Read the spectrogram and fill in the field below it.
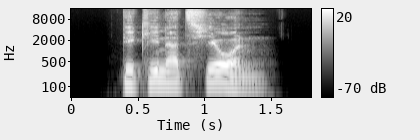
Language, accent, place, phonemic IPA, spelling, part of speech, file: German, Germany, Berlin, /deklinaˈt͡sjoːn/, Deklination, noun, De-Deklination.ogg
- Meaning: 1. declension 2. declination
